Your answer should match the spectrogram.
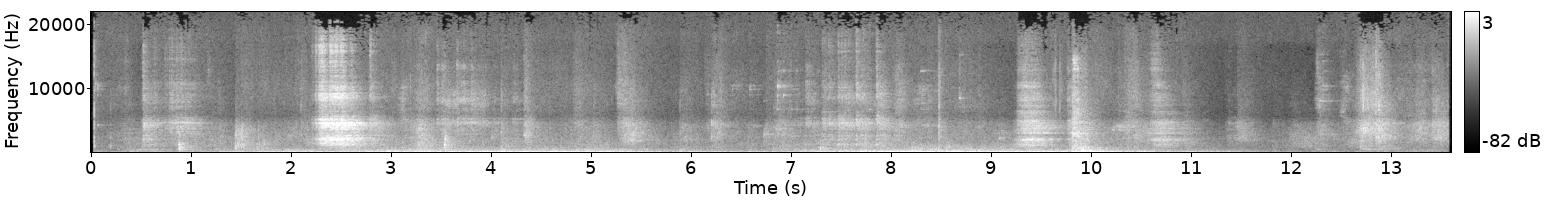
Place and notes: Buntentor, Bremen, Deutschland - Theatre hall, moving bridge
Inside the main theatre hall. The sound of the moving metal work bridge.
soundmap d - social ambiences and topographic field recordings
Bremen, Germany, 12 June 2012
